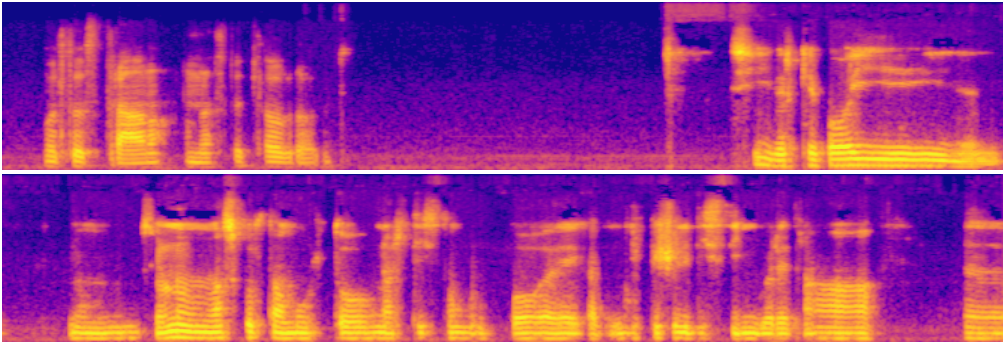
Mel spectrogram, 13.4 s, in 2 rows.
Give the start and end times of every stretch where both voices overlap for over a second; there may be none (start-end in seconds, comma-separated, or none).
none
